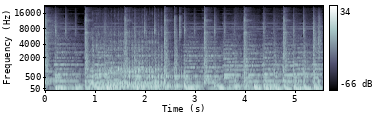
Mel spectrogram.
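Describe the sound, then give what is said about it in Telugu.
A tiger roars, the orange, black-striped big cat of the cat family, in deep sustained bursts over dense rhythmic layered sound with sharp accents. “Orange నలుపు చరలున్న పులి, పిల్లి జాతికి చెందినది ఇది.”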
